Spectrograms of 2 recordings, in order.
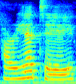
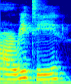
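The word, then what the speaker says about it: Arete: on how to approach ariette or ariti depending on how the greeks pronounce it who is the queen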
